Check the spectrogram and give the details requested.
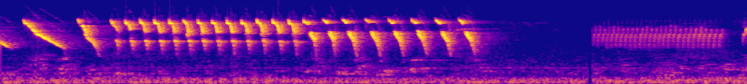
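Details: Belgian canary male singing persistently to the female: a downward sweep, then a long fast series of repeated dropping notes, a pause, and a level buzzy trill.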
